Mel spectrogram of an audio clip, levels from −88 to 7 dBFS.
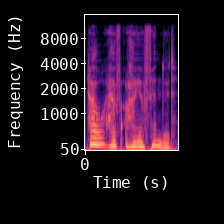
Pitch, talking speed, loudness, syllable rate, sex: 130 Hz, 170 wpm, -17 LUFS, 5.1 syllables/s, male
